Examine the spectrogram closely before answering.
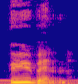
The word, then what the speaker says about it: üben: Wir üben. Ihr übt. And sie üben. As you can see and hear, you really have to be careful how you pronounce O-Umlaut.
